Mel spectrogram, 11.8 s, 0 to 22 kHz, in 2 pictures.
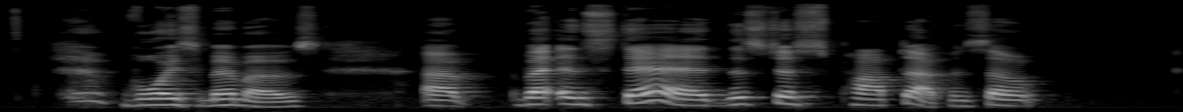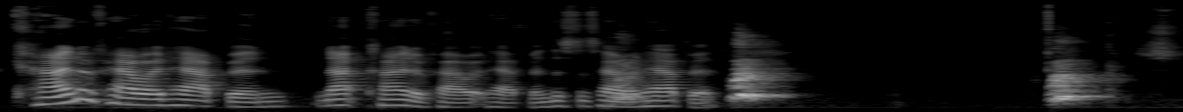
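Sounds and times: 
speech: 0.4 - 5.2, 6.0 - 9.7, 11.6 - 11.8
dog barking: 9.0 - 10.0, 11.2 - 11.6.

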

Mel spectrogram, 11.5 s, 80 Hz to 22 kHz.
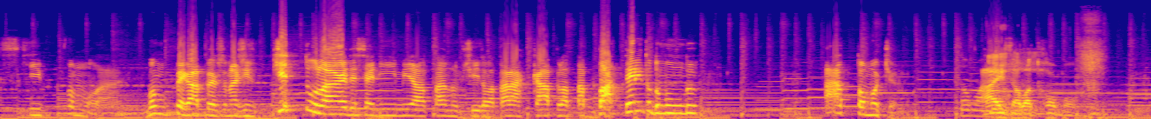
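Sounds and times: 
speech: 0.3 - 7.2, 8.2 - 11.0
person sneezing: 10.8 - 11.1.

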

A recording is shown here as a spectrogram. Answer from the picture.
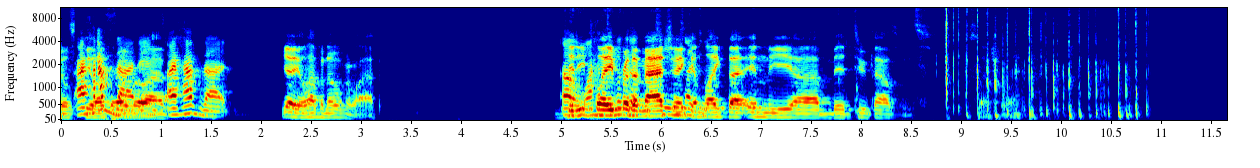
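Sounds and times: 
speech: 0.0 - 3.3, 5.0 - 9.6
rapid hard computer keyboard typing: 8.8 - 11.0.

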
